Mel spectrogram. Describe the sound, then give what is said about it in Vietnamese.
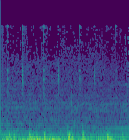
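A heartbeat thumps in deep, low double beats, about three lub-dub pairs at a slow, steady pace, with faint, light clock ticks between them in otherwise near silence. “chỉ có tiếng kim đồng hồ, tiếng thở khẽ khàng, thậm chí Lý còn có thể nghe được nhịp tim của mình”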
